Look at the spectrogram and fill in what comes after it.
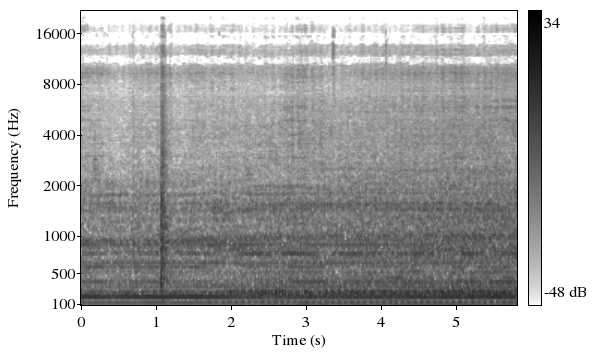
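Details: Rebuilt 90-year-old gas pump running on diesel: even motor hum with a steady low tone and one light click early on; it runs smoothly.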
